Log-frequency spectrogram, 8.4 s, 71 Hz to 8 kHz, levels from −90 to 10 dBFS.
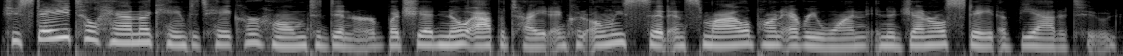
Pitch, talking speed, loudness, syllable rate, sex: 185 Hz, 215 wpm, -23 LUFS, 5.7 syllables/s, female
